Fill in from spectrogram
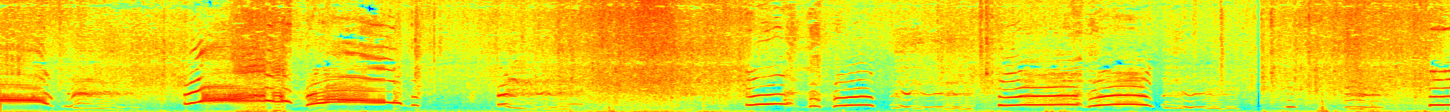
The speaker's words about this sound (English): And a woman posted a video from her car where she was caught in the middle of this thing. The video is pretty incredible. And shattered glass, and she is, I mean, this woman is, you want to hear fear, this woman's screaming.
